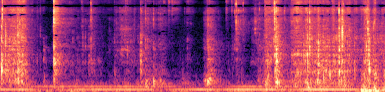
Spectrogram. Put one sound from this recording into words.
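A girl crunches on a crisp.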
